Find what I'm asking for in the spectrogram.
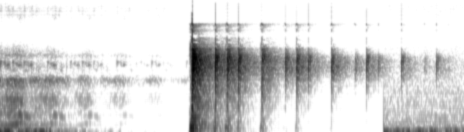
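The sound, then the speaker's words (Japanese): A single crisp finger snap cracks out after a brief faint voice. A quickly thinning series of echoing repeats follows it, fading into silence. “指を鳴らす音が聞こえたら、あなたの催眠は解けるわ。”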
